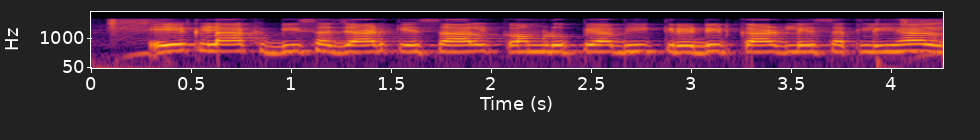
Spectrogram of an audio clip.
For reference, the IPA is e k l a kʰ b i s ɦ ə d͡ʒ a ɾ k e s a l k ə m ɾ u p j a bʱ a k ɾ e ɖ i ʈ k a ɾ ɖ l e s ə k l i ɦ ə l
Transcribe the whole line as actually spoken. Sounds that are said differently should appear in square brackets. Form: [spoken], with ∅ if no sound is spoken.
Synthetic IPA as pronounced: e k l a kʰ b i s ɦ ə d͡ʒ a ɾ k e s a l k ə m ɾ u p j a bʱ [i] k ɾ e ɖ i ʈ k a ɾ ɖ l e s ə k l i ɦ ə l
